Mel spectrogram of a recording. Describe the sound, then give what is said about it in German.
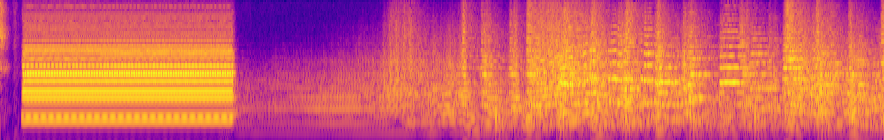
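A single long, loud car horn blast holds steady for about two seconds, insistent, then cuts off as upbeat music fades in and builds. “Düt, das ist ein freundliches Hallo hupen wenn jemand ganz sauer ist und dann hupt, dann ist es so richtig laut.”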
